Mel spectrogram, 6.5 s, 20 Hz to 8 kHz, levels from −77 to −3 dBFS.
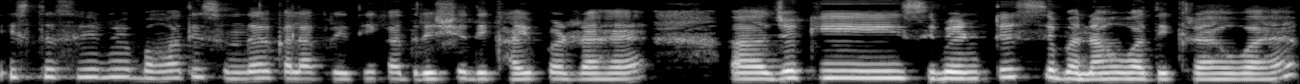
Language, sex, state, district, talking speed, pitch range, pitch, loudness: Hindi, female, Chhattisgarh, Raigarh, 220 wpm, 215-250 Hz, 225 Hz, -18 LUFS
